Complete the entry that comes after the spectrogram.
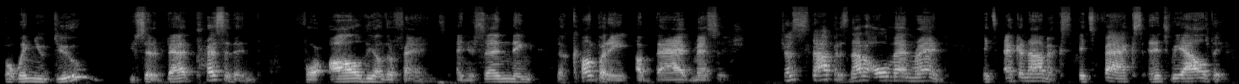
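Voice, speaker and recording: A man hosting a live stream, reading viewer comments and answering them in casual, opinionated chat, his voice sometimes a little raspy. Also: lively intonation, normal speed, pushed and bright, far from the mic, poor audio. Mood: ranting. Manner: opinionated, ranting with rising pitch when worked up.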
